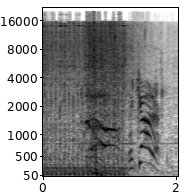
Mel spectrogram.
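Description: Rapid gunfire in The Division video game, a loud close volley of shots crackling for over a second, with a voice speaking briefly toward the end.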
